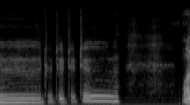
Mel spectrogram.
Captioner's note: humming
